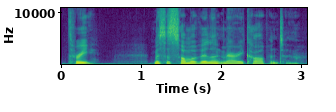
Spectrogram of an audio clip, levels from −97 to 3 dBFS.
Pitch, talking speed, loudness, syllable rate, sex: 190 Hz, 115 wpm, -16 LUFS, 7.2 syllables/s, female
